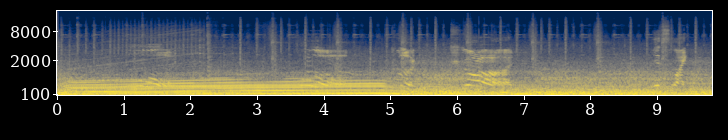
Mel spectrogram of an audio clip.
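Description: A BMW M4 Competition accelerates hard onto a freeway, its engine rising in pitch through the gear, then dropping with a shift before climbing again, loud and close inside the cabin with someone talking over it.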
